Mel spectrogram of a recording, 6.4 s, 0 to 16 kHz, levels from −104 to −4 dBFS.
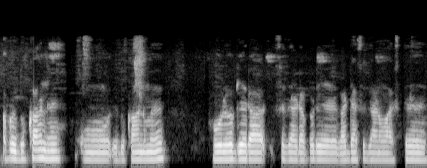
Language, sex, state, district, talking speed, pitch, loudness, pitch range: Rajasthani, male, Rajasthan, Churu, 130 wpm, 125 Hz, -18 LUFS, 120-130 Hz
